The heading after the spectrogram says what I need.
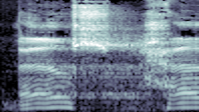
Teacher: huruf Shad tidak boleh kita pantulkan karena ini bukan bacaan Qalqalah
